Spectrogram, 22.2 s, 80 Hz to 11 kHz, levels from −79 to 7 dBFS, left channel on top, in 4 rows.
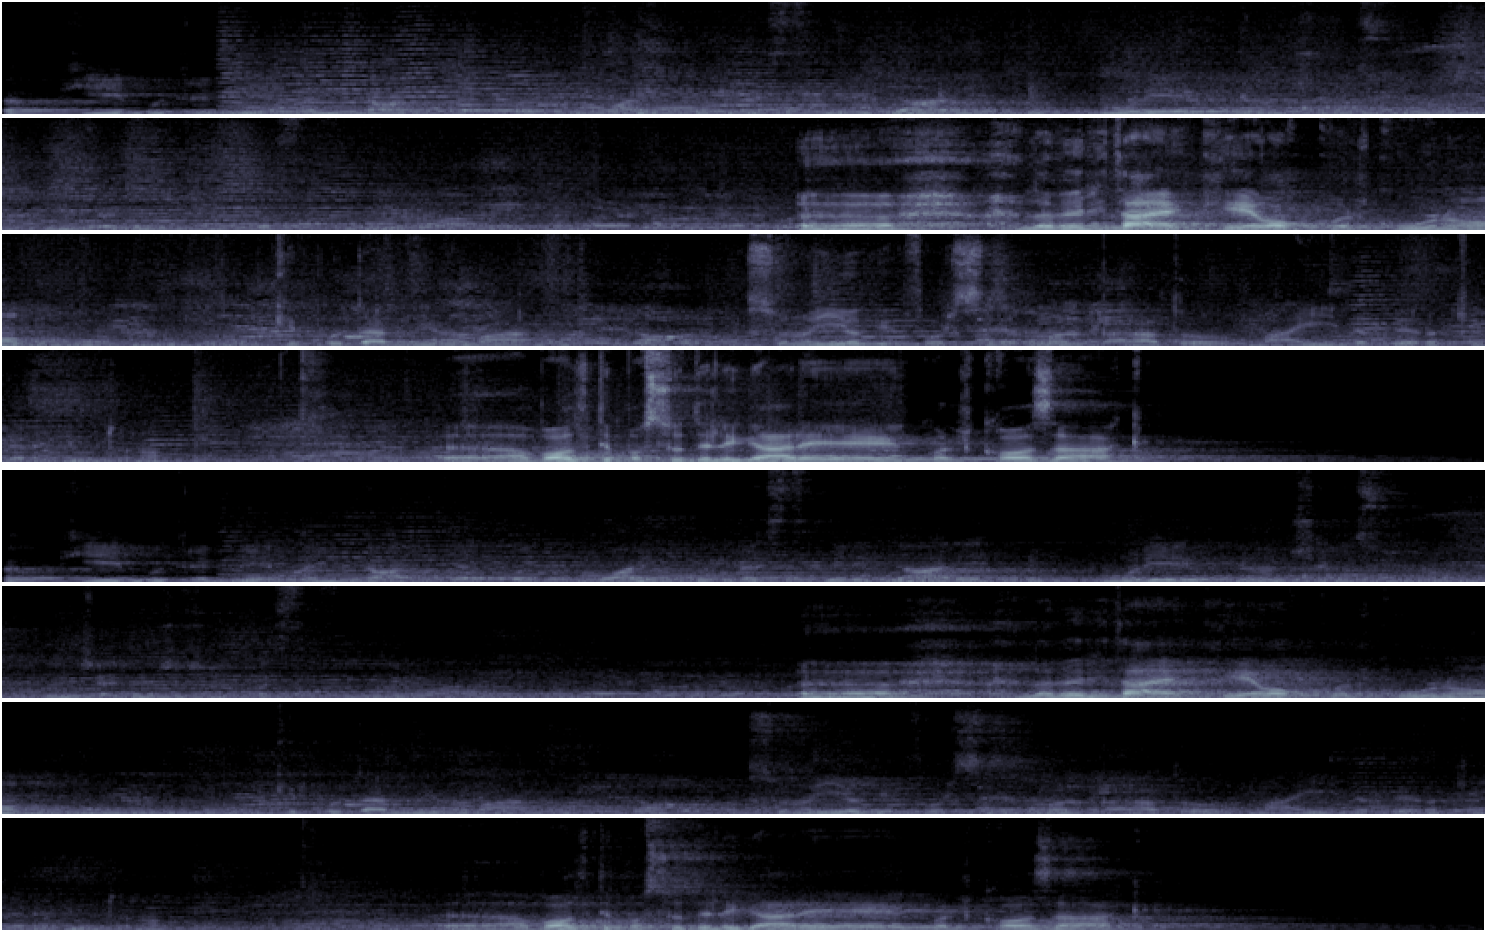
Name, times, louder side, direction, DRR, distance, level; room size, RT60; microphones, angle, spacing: voice 1, 0.0-7.2, equal, 15° right, 2 dB, 2.4 m, -44 dB
sound 1, 0.8-20.1, left 3 dB, 60° left, 1.7 m, -46 dB
voice 2, 8.5-17.3 17.6-21.0, left 4 dB, 85° left, 8 dB, 1.2 m, -35 dB
25.0 x 15.0 x 7.7 m, 2.2 s
head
